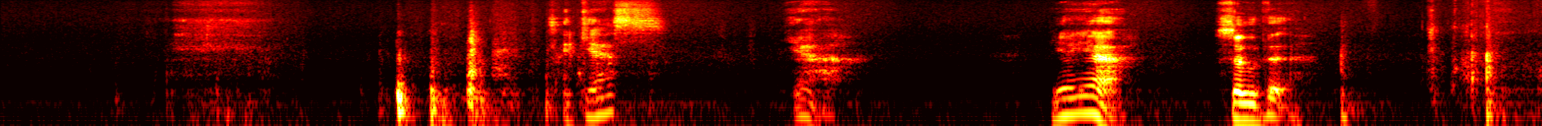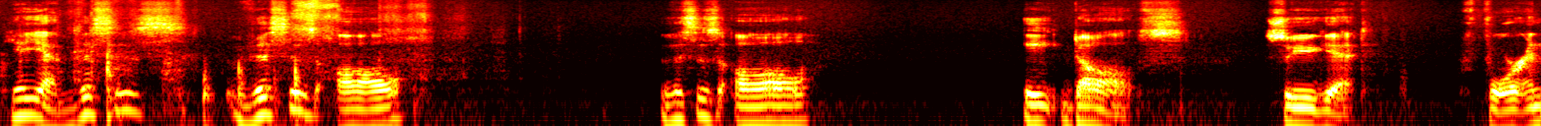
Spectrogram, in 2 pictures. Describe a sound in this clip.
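Cardboard boxes rustle in a man's hands.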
